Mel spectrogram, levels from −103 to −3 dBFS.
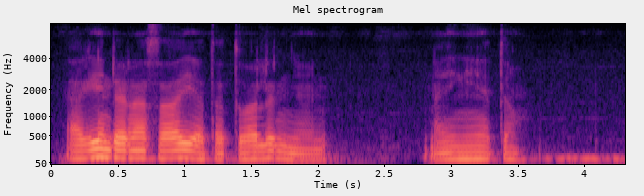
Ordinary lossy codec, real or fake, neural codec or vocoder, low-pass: none; real; none; none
